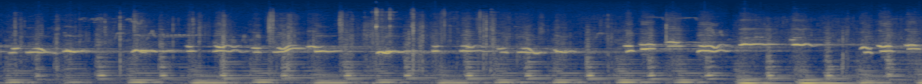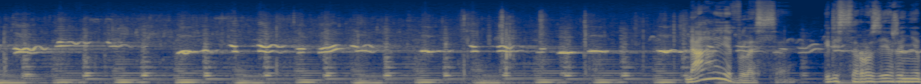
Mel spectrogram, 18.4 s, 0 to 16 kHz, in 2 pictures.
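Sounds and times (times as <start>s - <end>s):
cheerful whistled melody: 0.0s - 18.4s
speech: 16.2s - 18.4s.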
